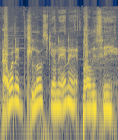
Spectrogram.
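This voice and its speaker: A young man with a London roadman accent chatting casually as an interview guest, slangy, halting and repeating himself. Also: fairly high pitch, mellow, soft background music. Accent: London, urban street slang. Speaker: rapper, podcast guest.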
